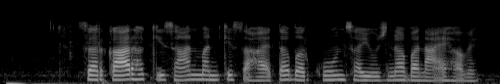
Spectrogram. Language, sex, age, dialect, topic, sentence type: Chhattisgarhi, female, 18-24, Western/Budati/Khatahi, agriculture, question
